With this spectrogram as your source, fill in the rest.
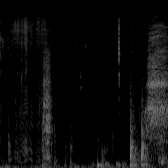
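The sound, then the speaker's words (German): Handling of a plastic water bottle: crinkly squeezing and crackling, a few soft liquid sounds and gulps, and a sharp click, all quiet without any talking. “Ich habe mir hier mal äh, Wasser geholt, natürlich, ne?”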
